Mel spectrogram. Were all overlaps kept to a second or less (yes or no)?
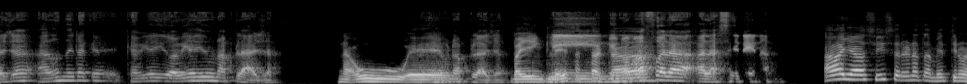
no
